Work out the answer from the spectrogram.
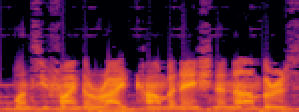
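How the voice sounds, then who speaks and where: A secretive office tech guide talking over a radio. He is smug and casual in a mid-low everyday voice, muffled, with clear music behind. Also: expressive, quick pace. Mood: wry, instructing. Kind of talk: conversational video game acting. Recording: dull radio sound with loud music.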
